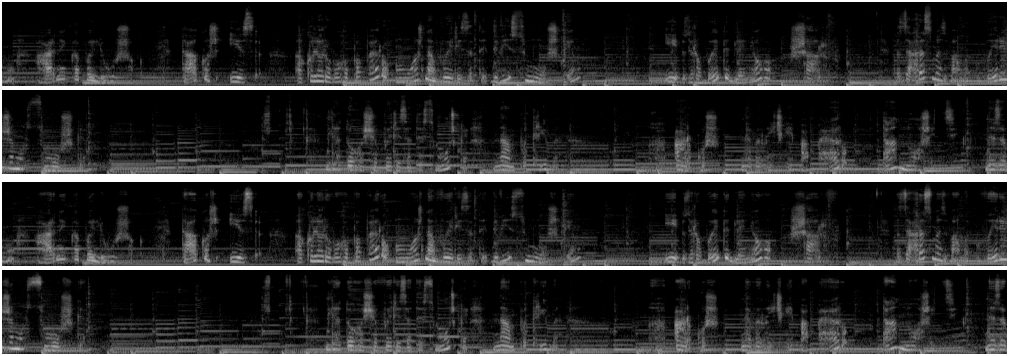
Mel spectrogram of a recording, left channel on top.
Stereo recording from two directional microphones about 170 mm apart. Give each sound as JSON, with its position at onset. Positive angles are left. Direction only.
{"t": 0.3, "sound": "speech", "side_deg": -15}
{"t": 4.9, "sound": "speech", "side_deg": 5}
{"t": 6.6, "sound": "speech", "side_deg": -20}
{"t": 13.3, "sound": "speech", "side_deg": -15}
